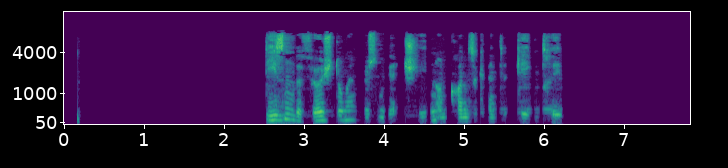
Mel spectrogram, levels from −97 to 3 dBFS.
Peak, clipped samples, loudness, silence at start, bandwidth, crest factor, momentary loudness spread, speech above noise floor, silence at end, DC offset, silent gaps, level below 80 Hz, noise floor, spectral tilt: -2 dBFS; under 0.1%; -26 LUFS; 2.5 s; 8.6 kHz; 30 dB; 18 LU; over 61 dB; 1.65 s; under 0.1%; 3.70-3.74 s, 4.01-4.05 s, 4.17-4.24 s, 4.79-4.83 s, 5.55-5.65 s; -72 dBFS; under -90 dBFS; -1.5 dB/octave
